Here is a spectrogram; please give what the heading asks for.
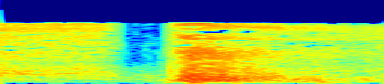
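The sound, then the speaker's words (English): A deep breath is blown out. Soft breathy noise is cut by a brief pause, then a strong, rushing exhale slowly fades out. “when I blow out like that, I get rid of the whole event.”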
